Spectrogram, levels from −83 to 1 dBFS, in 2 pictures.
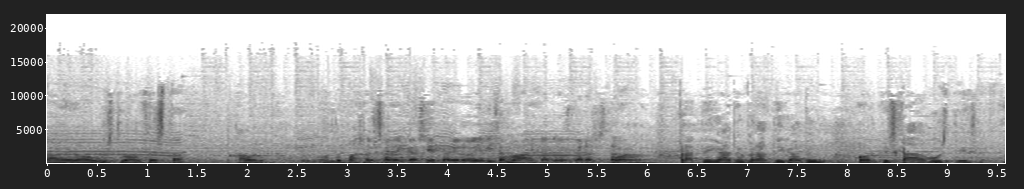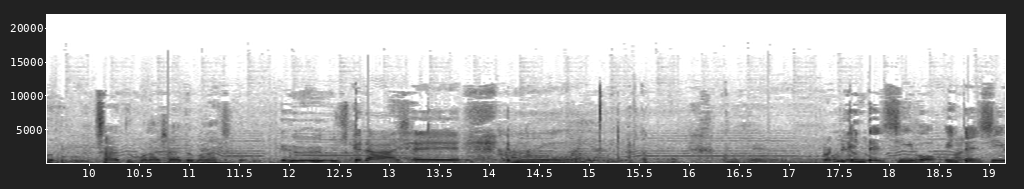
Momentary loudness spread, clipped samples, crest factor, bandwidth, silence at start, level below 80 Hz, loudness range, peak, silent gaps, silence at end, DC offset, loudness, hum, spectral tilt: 9 LU; under 0.1%; 16 dB; 15.5 kHz; 0 s; -40 dBFS; 3 LU; 0 dBFS; none; 0 s; under 0.1%; -17 LUFS; none; -5.5 dB/octave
